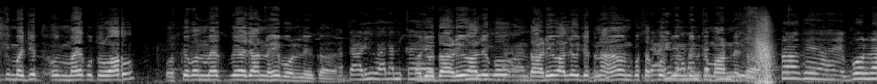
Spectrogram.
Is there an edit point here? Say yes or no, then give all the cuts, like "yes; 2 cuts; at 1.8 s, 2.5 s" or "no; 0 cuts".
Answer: yes; 2 cuts; at 1.2 s, 7.8 s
